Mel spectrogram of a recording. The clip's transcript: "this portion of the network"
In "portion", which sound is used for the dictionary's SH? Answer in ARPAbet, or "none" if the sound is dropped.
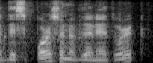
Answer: S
